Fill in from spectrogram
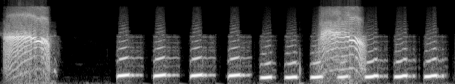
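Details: Coucal calls combined with frog calls as a trapping lure; deep hollow hoots at roughly three per second follow a loud rasping burst, and another harsh burst breaks the series midway.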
